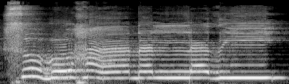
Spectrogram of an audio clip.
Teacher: با پہ آپ نے آواز کو وائبریٹ کرنا ہے، آواز پہ لرزش آنی چاہیے، یہ ہو جائے گا کلکلا ساؤنڈ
